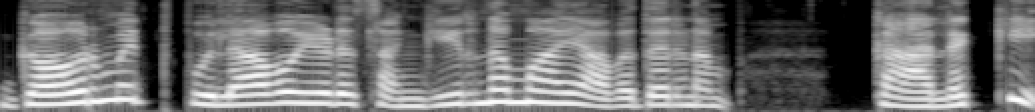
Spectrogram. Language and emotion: Malayalam, happy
